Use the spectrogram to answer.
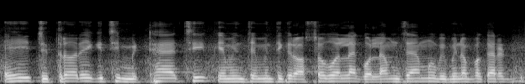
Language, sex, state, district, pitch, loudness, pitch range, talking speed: Odia, male, Odisha, Malkangiri, 135 Hz, -13 LUFS, 130-145 Hz, 135 wpm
